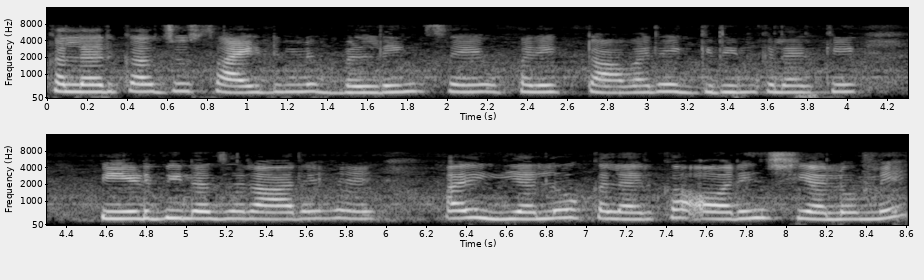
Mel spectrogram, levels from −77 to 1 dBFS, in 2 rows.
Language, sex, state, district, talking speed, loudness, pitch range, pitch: Hindi, female, Bihar, West Champaran, 190 wpm, -16 LUFS, 275-295 Hz, 285 Hz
